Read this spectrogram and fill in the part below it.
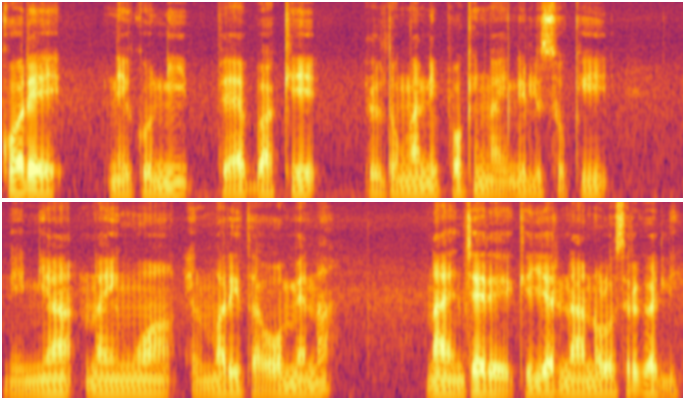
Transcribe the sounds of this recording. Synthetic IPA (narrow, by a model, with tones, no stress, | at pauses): kɔ˦ɾɛ˨ | ne˨ko˨ni˦pɛ˨˦ba˨kɪ˦ | ɪ˨ltʊ˨˦ŋa˦nɪ˦pɔ˦kɪ˦ŋa˨jne˦li˨so˨ki˦ | ne˨nja˦na˦ɪ˦ŋwa˦ɪ˨lma˦ɾɪ˦ta˨wɔ˦mɛ˨na˦ | na˦˨ɛ˨ɲt͡ʃɛ˦ɾɛ˨kɪ˦jɛ˦ɾna˨˦nɔ˦lɔ˨sɪ˦ɾka˨li˨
